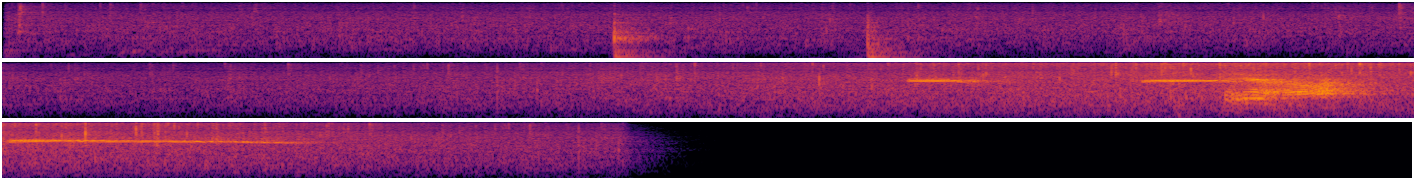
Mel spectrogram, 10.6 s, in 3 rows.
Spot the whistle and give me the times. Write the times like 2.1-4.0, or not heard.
1.5-2.2, 5.8-7.8.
